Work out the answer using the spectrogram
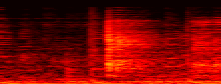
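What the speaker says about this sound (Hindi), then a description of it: "कढ़ाई चढ़ा दी है गरम होने के लिए" A metal kadhai is set down on a kitchen stove with a brief clank of cookware, close and moderately loud against a low steady hum, with no talking.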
